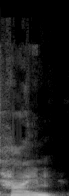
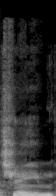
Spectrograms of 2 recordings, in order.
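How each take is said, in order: First: The name begins with a plain h sound. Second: The name begins with a sh sound. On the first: The speaker calls it right. "It's Chaim or" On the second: The speaker calls it wrong. "not shame"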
